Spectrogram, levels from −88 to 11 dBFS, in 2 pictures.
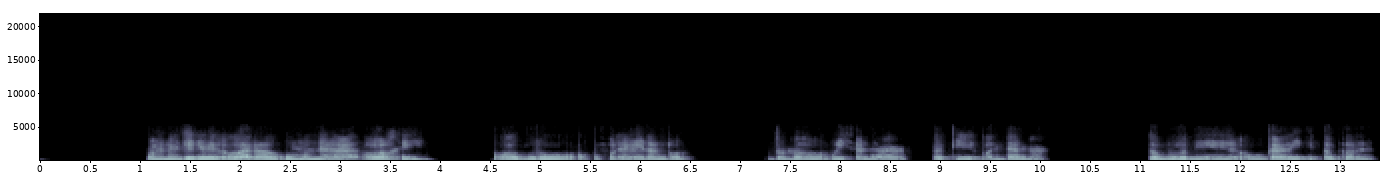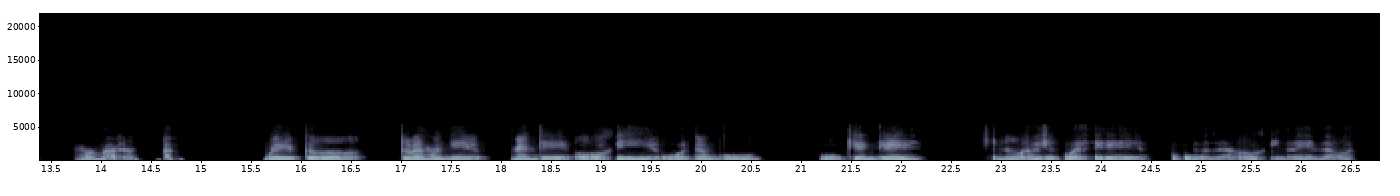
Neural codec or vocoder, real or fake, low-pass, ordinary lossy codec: codec, 16 kHz, 1 kbps, FreqCodec, smaller model; fake; 5.4 kHz; AAC, 48 kbps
